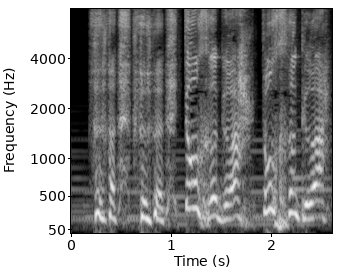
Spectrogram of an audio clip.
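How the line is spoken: Laughing. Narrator (Chinese): 吴志明笑道

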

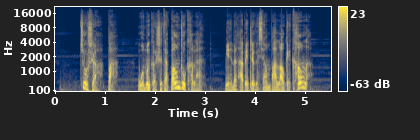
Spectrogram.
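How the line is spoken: Laughing. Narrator (Chinese): 秦牧笑着说道

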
